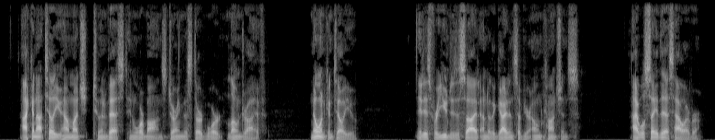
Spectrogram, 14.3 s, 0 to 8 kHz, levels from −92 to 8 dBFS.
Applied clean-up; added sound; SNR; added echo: none; none; none; none.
